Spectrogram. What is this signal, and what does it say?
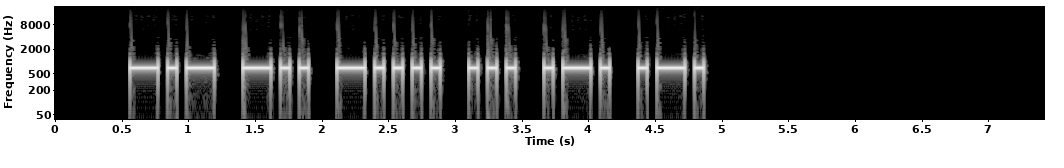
Morse code, heard as a keyed tone, about 17 wpm, 700 Hz. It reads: KD6SRR
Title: USA Call Signs - 6 Characters - Repeated 3x - 17wpm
